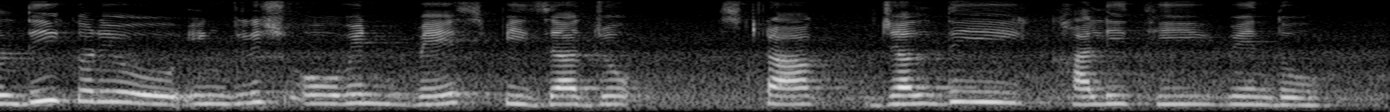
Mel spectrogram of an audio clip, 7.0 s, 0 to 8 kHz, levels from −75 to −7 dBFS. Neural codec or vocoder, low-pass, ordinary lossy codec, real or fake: none; none; none; real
